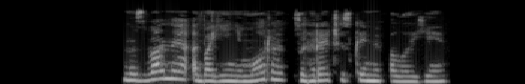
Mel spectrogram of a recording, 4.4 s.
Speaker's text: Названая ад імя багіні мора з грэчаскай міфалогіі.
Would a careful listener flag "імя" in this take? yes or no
yes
